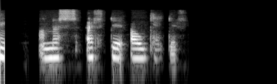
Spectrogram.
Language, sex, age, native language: Icelandic, female, 8, Icelandic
